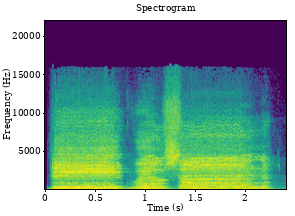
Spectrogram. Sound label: jingles resings jock cut accapella; pams series 42a; big wilson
